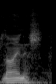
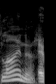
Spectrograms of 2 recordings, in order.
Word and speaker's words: Linnett: And, you know, to be pulled into a show about a legend like Philip Linnett is... – So I've said his name wrong. It's Linnett.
